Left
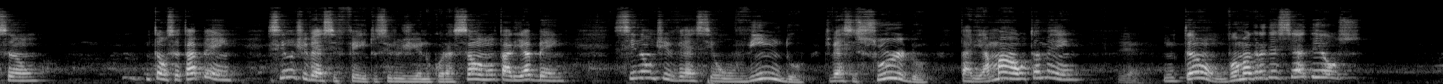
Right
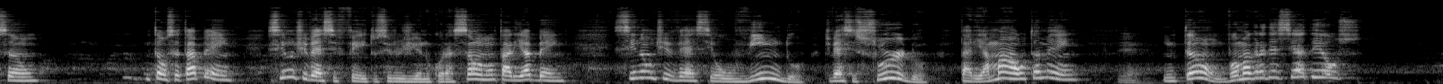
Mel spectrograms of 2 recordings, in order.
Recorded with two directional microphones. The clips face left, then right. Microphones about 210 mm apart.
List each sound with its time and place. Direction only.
0.0 s speech: 30° right (ahead or behind)
1.4 s a man's voice: 30° right (ahead or behind)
